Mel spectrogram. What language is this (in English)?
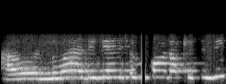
Odia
